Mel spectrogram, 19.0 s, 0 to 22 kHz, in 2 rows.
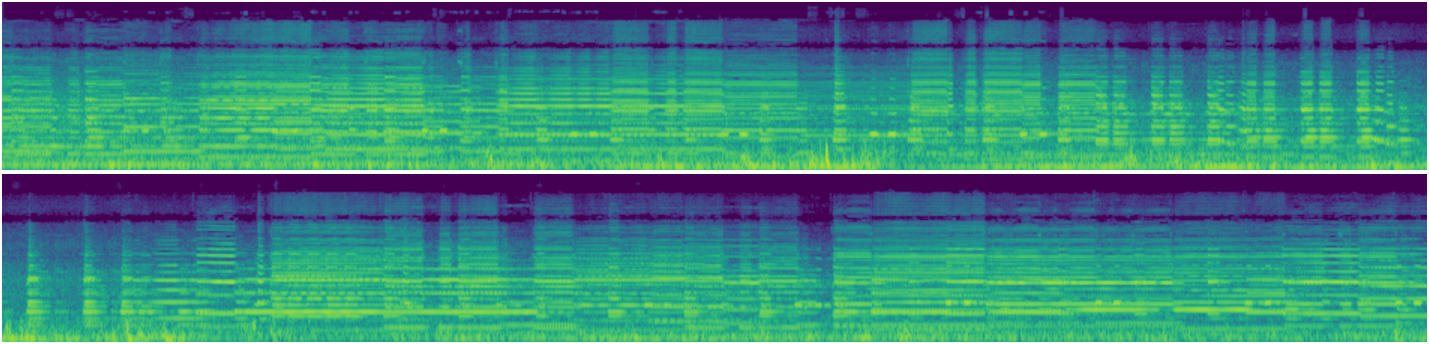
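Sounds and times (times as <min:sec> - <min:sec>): low rumble: 0:00.0 - 0:11.3
multi-note air horn playing a tune: 0:00.0 - 0:19.0.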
